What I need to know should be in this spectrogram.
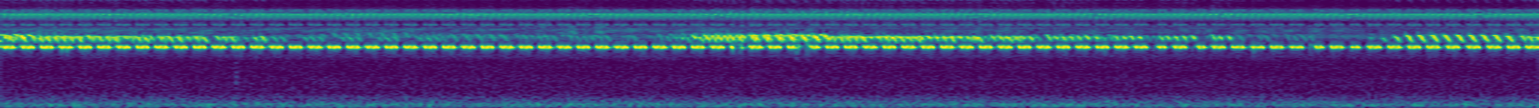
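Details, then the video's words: Grass insects in an Ora-dong buckwheat field, Jeju City, Jeju Island, South Korea. A steady wall of shrill insect trilling holds throughout, with rapidly pulsed chirping swelling at the midpoint and a faint high buzz at times. "제주 메밀밭의 풀벌레 소리 (Sound of a buckwheat field)"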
